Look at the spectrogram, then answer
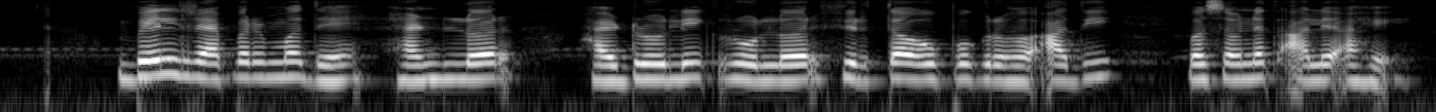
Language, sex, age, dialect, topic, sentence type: Marathi, female, 31-35, Standard Marathi, agriculture, statement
